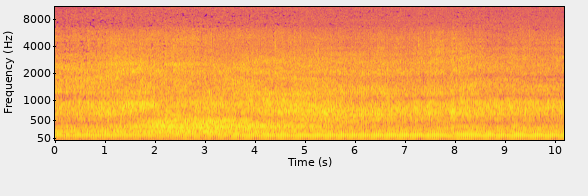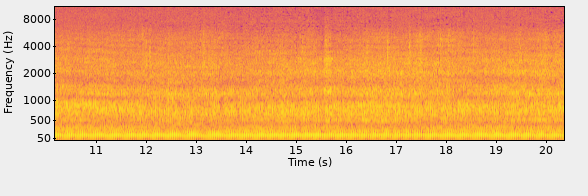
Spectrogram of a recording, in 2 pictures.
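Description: A 13 hp Tosaka petrol engine on a radio-controlled robotic lawn mower runs at a steady working speed while the mower cuts its way through tall grass and weeds.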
